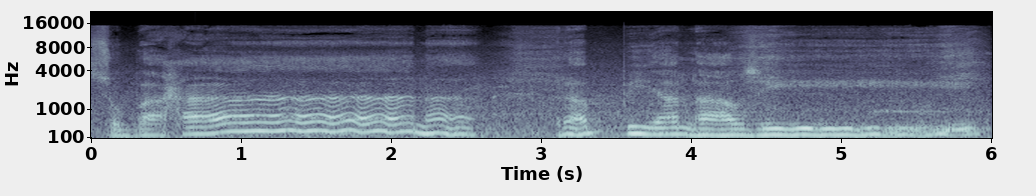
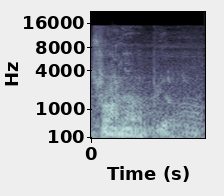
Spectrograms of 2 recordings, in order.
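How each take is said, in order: First: The phrase is stretched out slowly. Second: The phrase is rushed and mumbled quickly. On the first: It is said carefully when others are listening. The speaker calls it right. "টানতে টানতে" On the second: It is said carelessly when praying alone. The speaker calls it wrong. "মানে কি পড়ছো পড়ছো কি?"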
